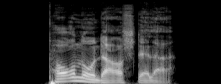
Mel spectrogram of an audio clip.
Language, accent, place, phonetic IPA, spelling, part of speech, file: German, Germany, Berlin, [ˈpɔʁnoˌdaːɐ̯ʃtɛlɐ], Pornodarsteller, noun, De-Pornodarsteller.ogg
- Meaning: pornstar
